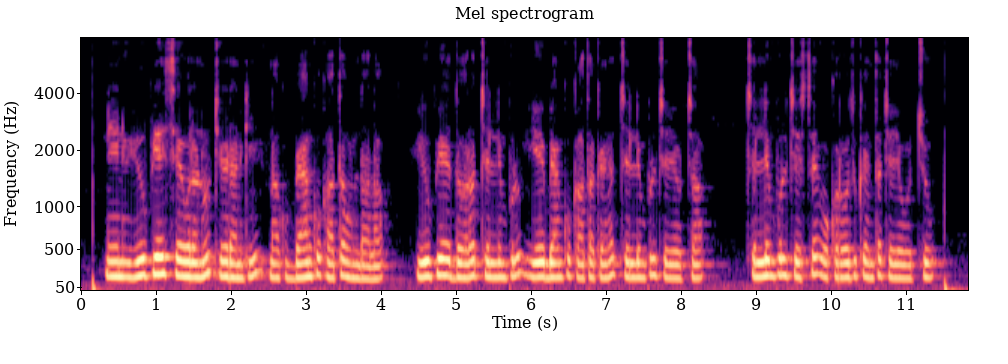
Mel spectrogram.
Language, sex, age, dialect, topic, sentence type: Telugu, male, 25-30, Telangana, banking, question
